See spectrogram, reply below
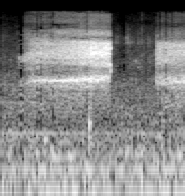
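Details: Hand-fed baby cockatiel at a pet store rasping loudly during feeding: a long, raw, hissy burst that swells for nearly a second, breaks off, then starts again.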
